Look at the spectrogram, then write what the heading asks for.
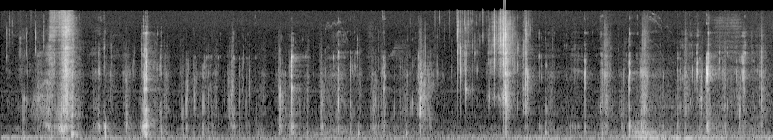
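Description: A person chewing and biting a mouthful of chaap with raita close to the microphone: irregular sharp mouth clicks and crackles, a few louder ones standing out.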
